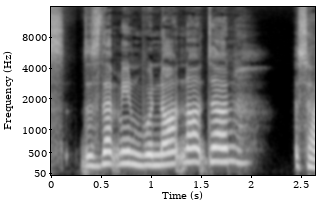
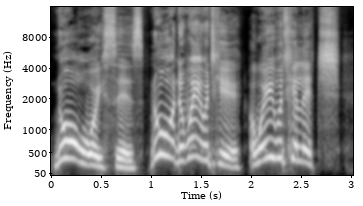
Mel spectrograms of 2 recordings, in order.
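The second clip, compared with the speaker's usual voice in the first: higher, louder Irish refusal; indignant leprechaun; 8 semitones higher, 5 dB louder than usual. Acted. Leprechaun banishes the begging lich, indignant Irish cry. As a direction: send her packing in a brogue.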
